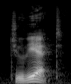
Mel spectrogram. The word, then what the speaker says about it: Juliet: Juliet. But Juliet can also be said Juliet. So it's two syllables instead.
